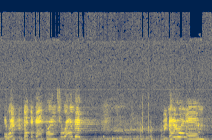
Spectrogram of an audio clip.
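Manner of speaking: high, commanding mock police call; mock cop megaphone. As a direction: order the suspect out like a cop. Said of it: "some weird cop outside your house".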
